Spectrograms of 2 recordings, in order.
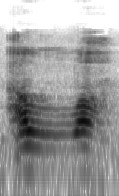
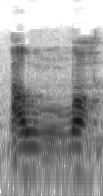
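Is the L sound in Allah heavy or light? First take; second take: heavy; heavy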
